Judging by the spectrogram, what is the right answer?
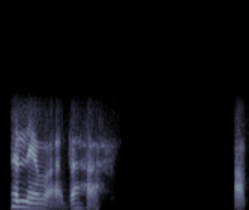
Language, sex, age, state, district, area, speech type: Sanskrit, female, 30-45, Maharashtra, Nagpur, urban, conversation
